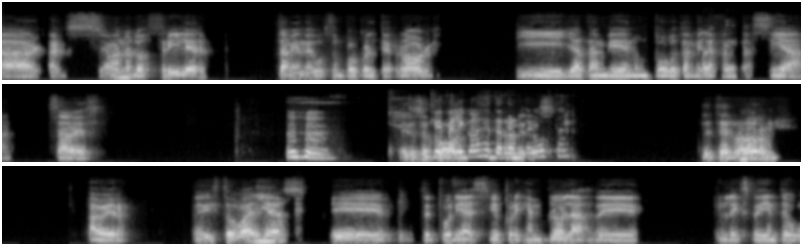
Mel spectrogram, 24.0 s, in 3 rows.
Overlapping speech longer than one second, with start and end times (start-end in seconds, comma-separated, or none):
12.2-13.6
